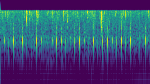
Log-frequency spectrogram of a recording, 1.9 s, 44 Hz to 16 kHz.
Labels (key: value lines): label: biophony, rattle
recorder: SoundTrap 500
